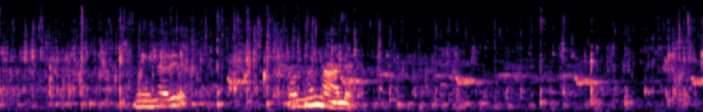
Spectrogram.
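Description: Clean water poured into a container while mixing a homemade toilet cleaner gives a light, steady splash that runs beneath a person talking.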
